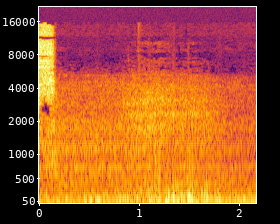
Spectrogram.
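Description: Outdoor background noise: a low, uneven rumble with a faint hiss above it.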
